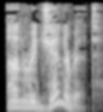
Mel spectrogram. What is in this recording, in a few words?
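"unregenerate", British English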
